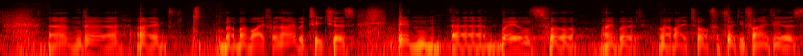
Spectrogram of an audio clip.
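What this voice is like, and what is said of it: Welsh accent. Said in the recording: “as you can tell from my accent, I'm Welsh”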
